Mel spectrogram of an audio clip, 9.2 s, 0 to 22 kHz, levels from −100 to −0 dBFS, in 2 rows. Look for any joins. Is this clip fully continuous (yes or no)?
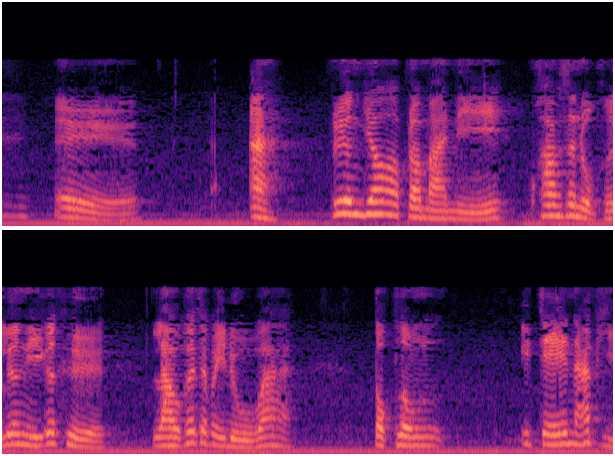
no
